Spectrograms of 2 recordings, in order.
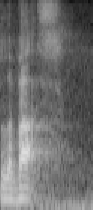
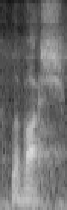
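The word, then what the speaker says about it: Lovász: an s not a lavash with a sound with an s at the end and that was uh that's the official hungarian pronunciation so if you're interested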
